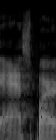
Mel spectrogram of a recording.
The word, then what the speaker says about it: Aspyr: it's interesting right um Jasper says I'm still saying it wrong Aspire this is a word Aspire definition direct one's hopes or Ambitions toward achieving something well they don't spell it like that they spell it like asper they spell it with s-p-y-r there's no e at the end they're confusing me with their spelling uh cleverness right so I'll I'll say Aspire it's like the it's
